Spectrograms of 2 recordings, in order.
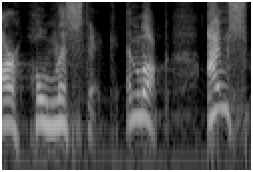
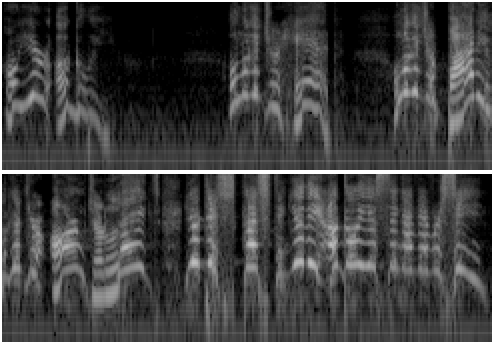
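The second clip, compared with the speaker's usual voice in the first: high squeaky voice full of disgust; disgusted clay figure; 10 semitones higher than usual. Pretend. Clay figure in front of the mirror, squeaky and disgusted. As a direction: sneer at yourself in a cartoon squeak.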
